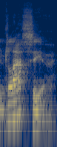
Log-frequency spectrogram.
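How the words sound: Glacier is pronounced the British way. "some British people do in fact say glacier"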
